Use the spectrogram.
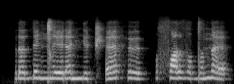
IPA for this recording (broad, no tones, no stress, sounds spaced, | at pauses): ɾ ə d ɾ e ŋ͡ǀ e ɾ ɛ nʲ o t͡ʃʼ ɛ h ʏ | sˤ i l z ʏ dˤ ə n ɛ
